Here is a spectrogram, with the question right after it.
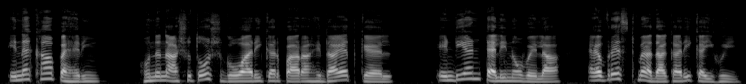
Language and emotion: Sindhi, neutral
